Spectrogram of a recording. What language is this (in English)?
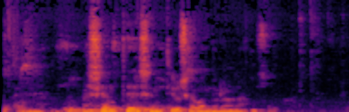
Galician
